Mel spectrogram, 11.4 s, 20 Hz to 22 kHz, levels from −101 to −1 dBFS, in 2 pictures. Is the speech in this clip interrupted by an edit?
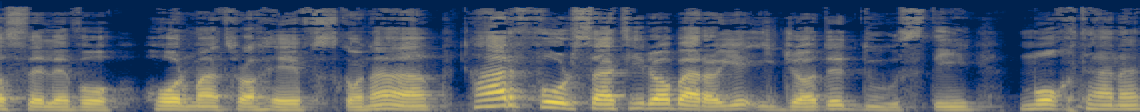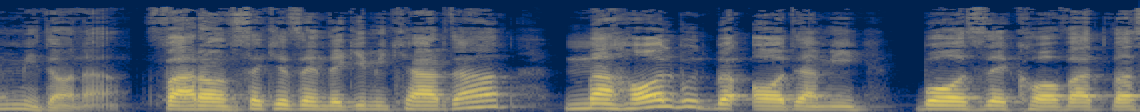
yes; 2 cuts; at 2.3 s, 6.4 s

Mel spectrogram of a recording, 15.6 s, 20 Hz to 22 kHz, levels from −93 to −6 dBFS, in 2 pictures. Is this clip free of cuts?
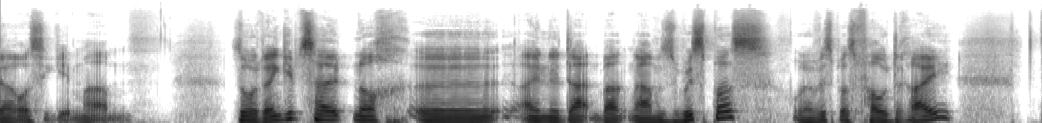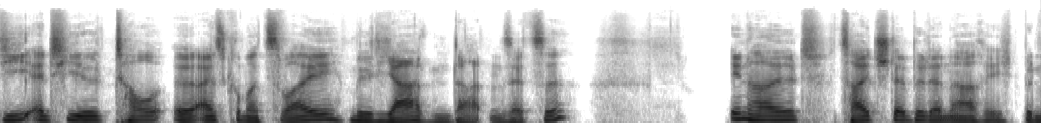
no; 1 cut; at 13.3 s

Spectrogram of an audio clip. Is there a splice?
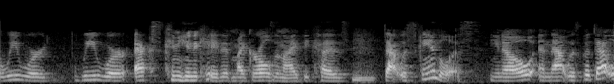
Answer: no; 0 cuts

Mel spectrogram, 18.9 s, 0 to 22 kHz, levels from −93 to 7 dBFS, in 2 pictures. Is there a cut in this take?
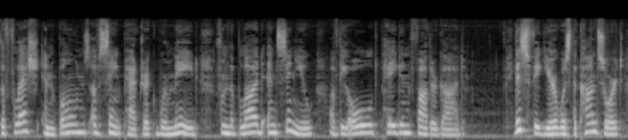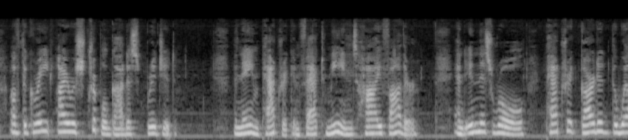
yes; 1 cut; at 7.7 s

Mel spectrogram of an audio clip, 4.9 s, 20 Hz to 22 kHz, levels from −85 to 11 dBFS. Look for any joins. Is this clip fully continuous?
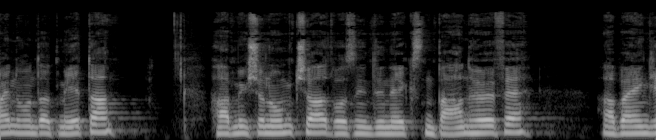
yes; 0 cuts

